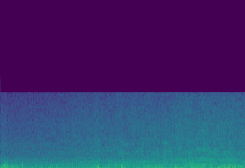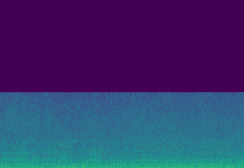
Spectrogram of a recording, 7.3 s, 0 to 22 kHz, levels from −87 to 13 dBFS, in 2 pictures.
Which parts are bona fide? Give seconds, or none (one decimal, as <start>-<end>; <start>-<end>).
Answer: 0.0-1.4; 5.3-7.3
